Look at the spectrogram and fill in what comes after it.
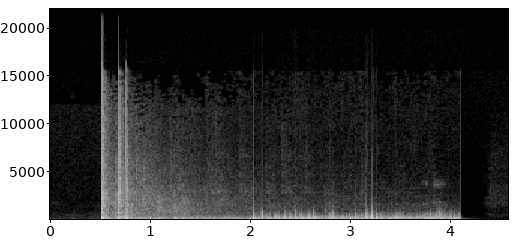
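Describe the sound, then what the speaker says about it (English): Sonic boom from the Sentinel-6 Michael Freilich rocket launch, a sudden sharp double crack followed by a long rumbling roll with wind buffeting the microphone, then an abrupt stop. "I happened to get a little video of it where you can hear the sonic boom"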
